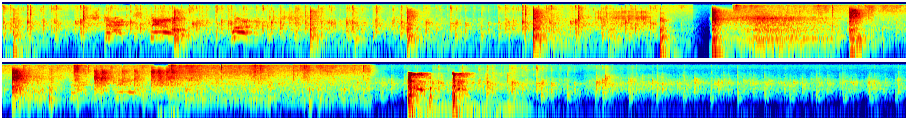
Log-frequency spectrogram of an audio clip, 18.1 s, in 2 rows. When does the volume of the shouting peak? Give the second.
2 s.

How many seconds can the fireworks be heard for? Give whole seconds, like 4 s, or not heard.
10 s.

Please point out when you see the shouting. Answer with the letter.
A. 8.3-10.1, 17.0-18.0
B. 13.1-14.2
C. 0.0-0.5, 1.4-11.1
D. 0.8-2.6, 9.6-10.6
D.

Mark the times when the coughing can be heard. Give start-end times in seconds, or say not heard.
13.1-14.2.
